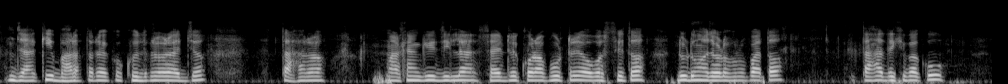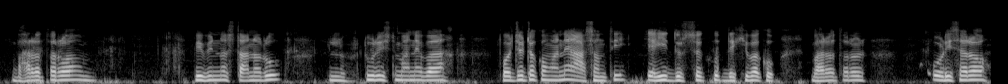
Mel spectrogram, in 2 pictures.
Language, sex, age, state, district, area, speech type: Odia, male, 18-30, Odisha, Malkangiri, urban, spontaneous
